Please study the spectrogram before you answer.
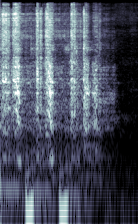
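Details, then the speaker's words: Half-scale NASCAR in cold weather with battery swapped back in; three slow heavy starter strokes about a third of a second apart, then dies without firing; battery suspected low on charge. "so I guess that battery was a little bit low and just didn't have enough juice"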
